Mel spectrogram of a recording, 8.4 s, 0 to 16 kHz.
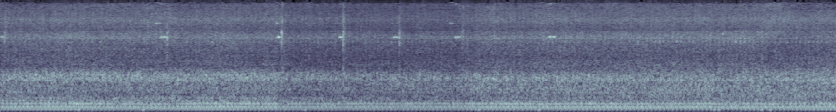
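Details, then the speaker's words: Free curbside Toro SR4 Super Recycler 20381 push mower with Chinese clone engine, run without air filter: steady idle with low putter that dips and stumbles every second or so; hesitating, owner suspects grass sucked in, plans carburettor teardown. "Better if some propulsion work. It's kind of hesitating. Hear that?"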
